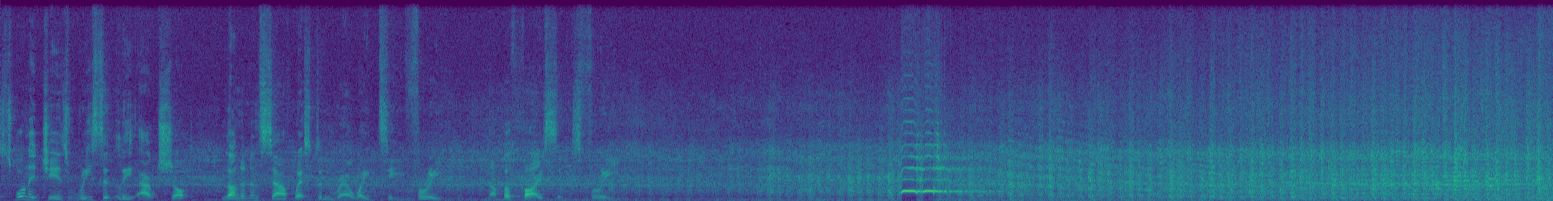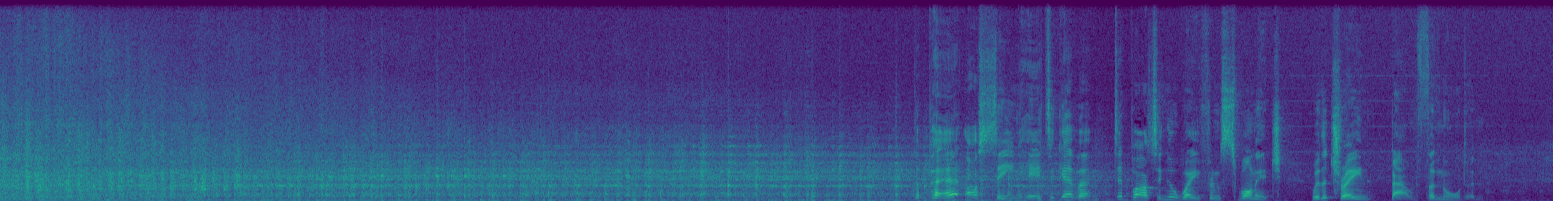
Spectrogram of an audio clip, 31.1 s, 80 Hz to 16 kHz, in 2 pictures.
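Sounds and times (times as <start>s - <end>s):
steam locomotive exhaust: 0.0s - 31.0s
train wheels clattering on rails: 0.0s - 31.0s
steam whistle blast: 9.0s - 10.1s.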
